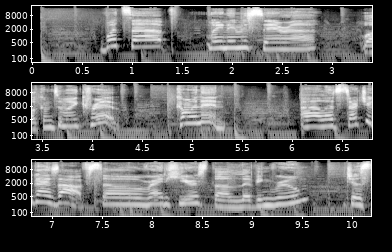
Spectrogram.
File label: Voice Over English, Overlay, English US; CRIBS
